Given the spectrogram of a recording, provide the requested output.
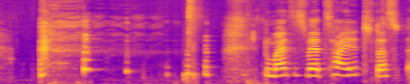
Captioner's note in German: gelächter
